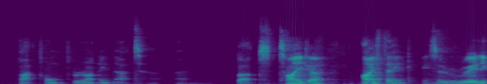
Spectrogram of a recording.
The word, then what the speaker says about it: Taiga: Not the stripy tiger. Taiga, I think, it's a type of plant.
